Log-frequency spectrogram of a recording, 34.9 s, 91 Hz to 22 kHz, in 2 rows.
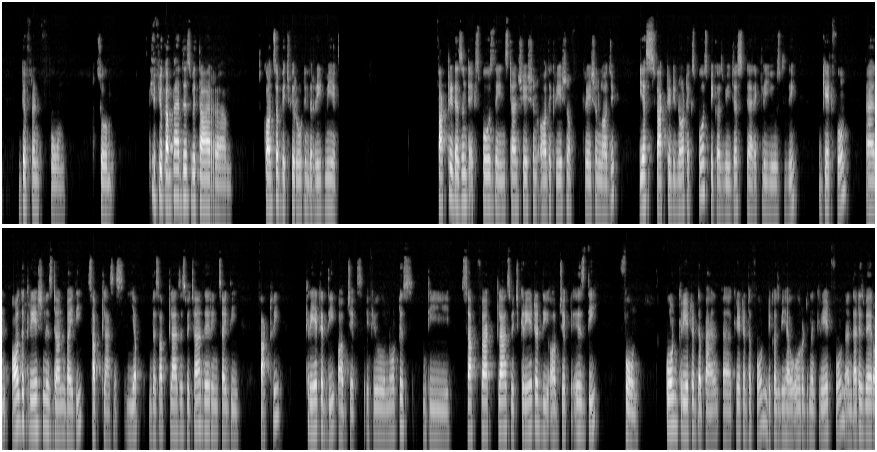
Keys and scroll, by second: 1.5 super+b, 4.3 super+e, 17.2 super+e, 28.2 super+b.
